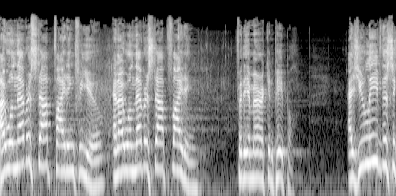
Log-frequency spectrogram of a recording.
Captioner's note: applause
